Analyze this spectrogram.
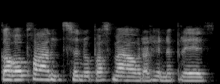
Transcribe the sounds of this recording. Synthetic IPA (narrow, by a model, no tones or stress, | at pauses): ɡ̥ɔvɔpʰlˠantʰənʊbaθmawɾarɦhɨnəbrɨːð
